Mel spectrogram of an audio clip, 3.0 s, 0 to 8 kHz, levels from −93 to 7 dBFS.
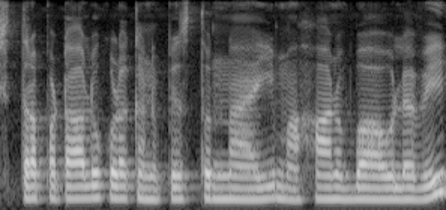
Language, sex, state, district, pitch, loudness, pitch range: Telugu, female, Andhra Pradesh, Guntur, 170 Hz, -18 LUFS, 165-175 Hz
